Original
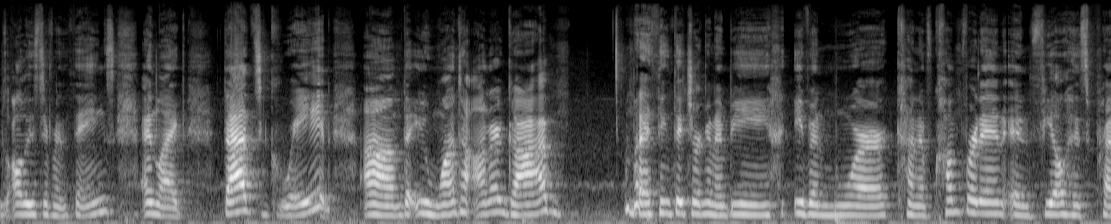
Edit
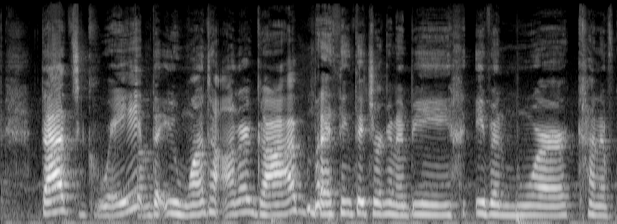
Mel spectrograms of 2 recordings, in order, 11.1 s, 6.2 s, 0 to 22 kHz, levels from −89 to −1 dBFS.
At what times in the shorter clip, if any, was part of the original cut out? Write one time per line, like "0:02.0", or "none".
0:01.5
0:03.0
